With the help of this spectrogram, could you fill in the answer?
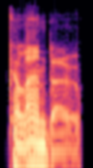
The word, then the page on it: calando: British English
